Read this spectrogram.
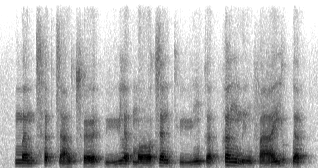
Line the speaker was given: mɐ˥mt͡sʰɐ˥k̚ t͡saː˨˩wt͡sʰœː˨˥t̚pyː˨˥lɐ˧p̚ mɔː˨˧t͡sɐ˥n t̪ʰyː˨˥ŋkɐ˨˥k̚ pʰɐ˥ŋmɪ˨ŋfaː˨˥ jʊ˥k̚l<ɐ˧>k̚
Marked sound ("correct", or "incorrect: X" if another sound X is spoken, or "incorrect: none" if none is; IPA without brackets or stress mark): correct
